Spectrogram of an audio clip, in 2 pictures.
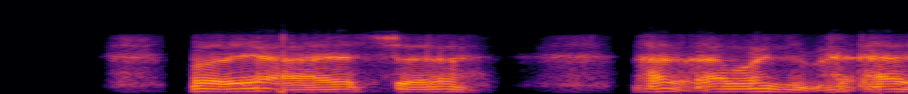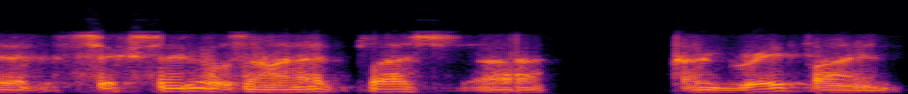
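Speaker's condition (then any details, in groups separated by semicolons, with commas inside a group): Parkinson's; past cancer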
